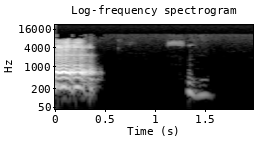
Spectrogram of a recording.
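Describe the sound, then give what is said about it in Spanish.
A person imitates a goat's bleat with a loud, wavering vocal call, followed after a pause by a shorter, lower second bleat-like sound, with no other talk. “Mira el monte con las cabras, que te miran y hacen”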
